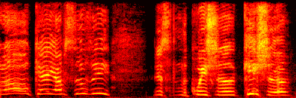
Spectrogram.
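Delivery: gentle high introduction; friendly woman. Retold or imitated. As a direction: introduce yourself sweetly as a woman at the bar. Woman introducing herself, retold.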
